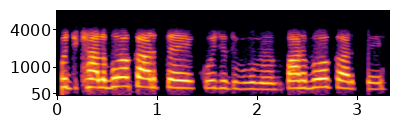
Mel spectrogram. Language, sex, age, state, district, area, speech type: Maithili, female, 30-45, Bihar, Saharsa, rural, conversation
